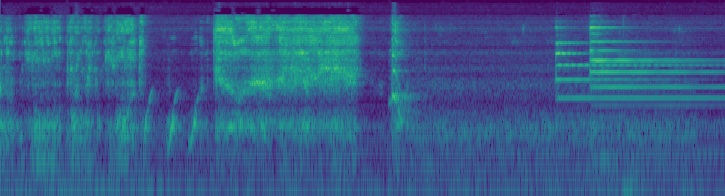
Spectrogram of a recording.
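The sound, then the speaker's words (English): A voice imitates a malfunctioning washing machine: rattling sputters and a few quick rising whoops, a long loud hissing whoosh, a sharp knock, then a steady nasal buzzing drone to the end. “Oh, forget about the washing machine. It sounds like...”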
